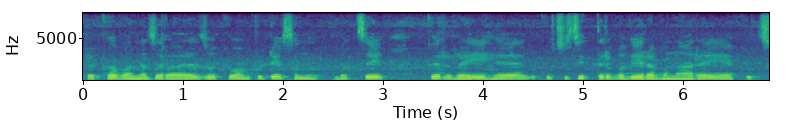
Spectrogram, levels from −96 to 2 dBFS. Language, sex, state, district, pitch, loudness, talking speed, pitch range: Hindi, female, Rajasthan, Bikaner, 205 Hz, -16 LUFS, 165 wpm, 200-215 Hz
